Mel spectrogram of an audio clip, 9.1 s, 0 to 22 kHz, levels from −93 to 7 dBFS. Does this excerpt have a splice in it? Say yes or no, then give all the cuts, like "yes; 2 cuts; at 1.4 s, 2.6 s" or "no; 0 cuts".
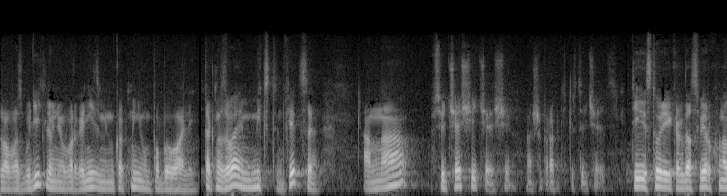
yes; 2 cuts; at 2.5 s, 7.8 s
